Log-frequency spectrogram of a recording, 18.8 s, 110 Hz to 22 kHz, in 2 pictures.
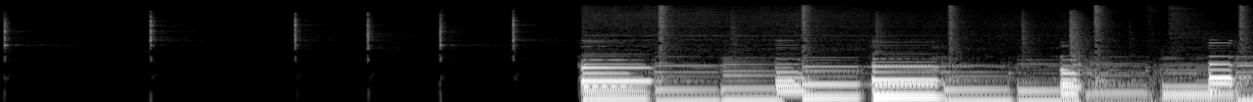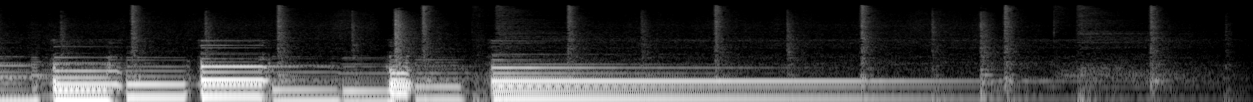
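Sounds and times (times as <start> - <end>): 
walking bass line: 4.4 - 17.0.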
